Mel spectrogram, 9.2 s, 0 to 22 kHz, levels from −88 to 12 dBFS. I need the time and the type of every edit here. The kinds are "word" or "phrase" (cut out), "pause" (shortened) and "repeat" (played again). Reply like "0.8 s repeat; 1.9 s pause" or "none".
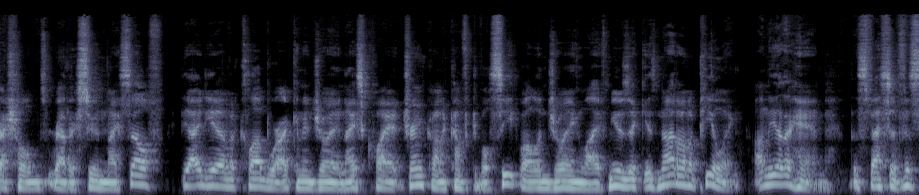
1.7 s pause; 7.5 s pause

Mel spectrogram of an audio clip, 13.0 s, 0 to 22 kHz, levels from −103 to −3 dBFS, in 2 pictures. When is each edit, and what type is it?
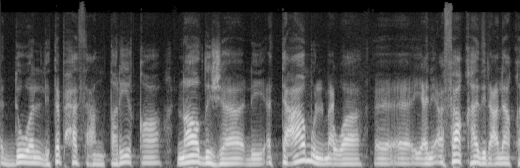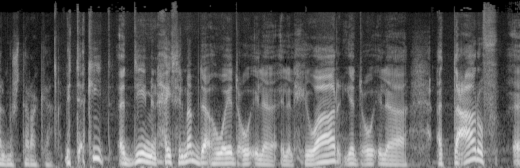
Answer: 2.1 s pause; 4.2 s phrase; 4.6 s pause

